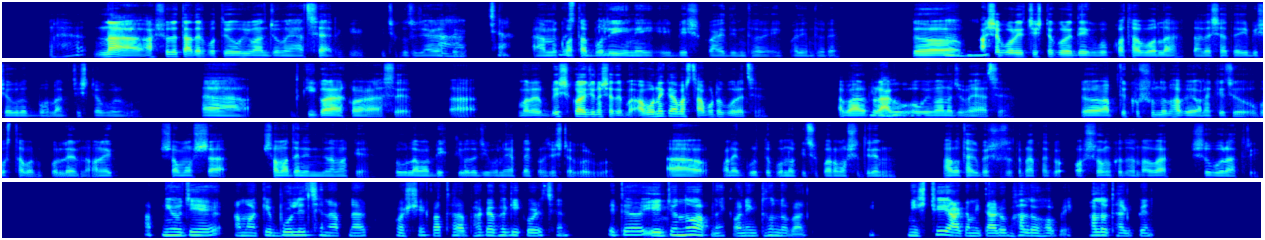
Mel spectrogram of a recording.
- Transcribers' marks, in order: laughing while speaking: "আরকি"; other noise; tsk; tapping
- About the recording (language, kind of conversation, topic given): Bengali, advice, সামাজিক মিডিয়ায় প্রকাশ্যে ট্রোলিং ও নিম্নমানের সমালোচনা কীভাবে মোকাবিলা করেন?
